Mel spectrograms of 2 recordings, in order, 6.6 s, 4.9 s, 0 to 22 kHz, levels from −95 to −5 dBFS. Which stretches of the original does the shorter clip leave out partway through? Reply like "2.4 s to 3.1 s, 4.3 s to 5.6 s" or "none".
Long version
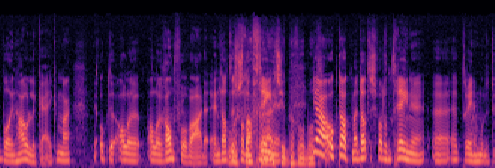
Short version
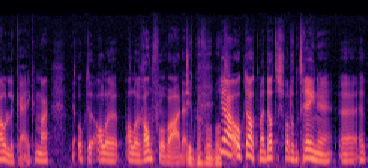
2.8 s to 3.7 s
